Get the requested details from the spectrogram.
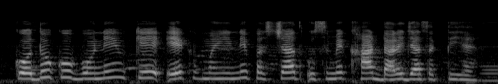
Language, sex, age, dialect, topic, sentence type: Hindi, female, 18-24, Kanauji Braj Bhasha, agriculture, statement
